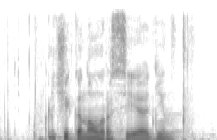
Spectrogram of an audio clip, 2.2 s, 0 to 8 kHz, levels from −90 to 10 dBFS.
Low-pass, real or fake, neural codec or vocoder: 7.2 kHz; real; none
